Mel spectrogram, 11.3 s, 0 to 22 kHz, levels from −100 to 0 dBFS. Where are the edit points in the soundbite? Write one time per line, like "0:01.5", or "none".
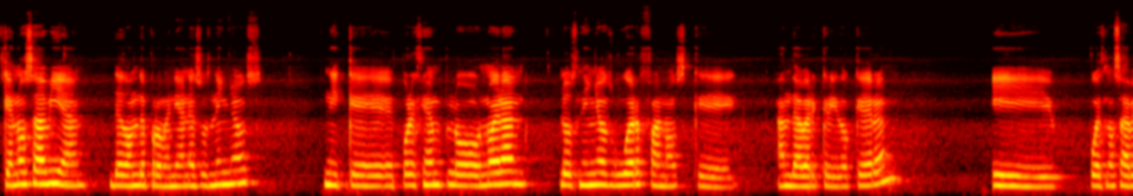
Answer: none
